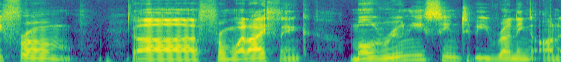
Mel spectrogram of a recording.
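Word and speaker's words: Mulroney: and Doug Ford and Caroline Mulrooney yes that's how it's pronounced everybody Caroline Mulrooney for coming into TVO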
